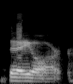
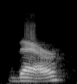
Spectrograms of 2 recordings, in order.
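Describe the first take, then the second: First: It is said as two full words. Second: It is said as one contracted word. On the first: "They are. Turns to there" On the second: "there is reduced to there"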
